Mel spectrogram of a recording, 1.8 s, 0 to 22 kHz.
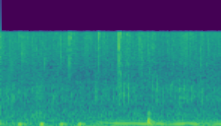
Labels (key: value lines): label: biophony
recorder: SoundTrap 500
